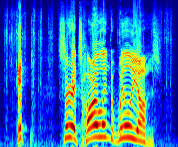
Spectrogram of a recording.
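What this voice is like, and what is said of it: Yelling, loud angry voice. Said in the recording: “Why are you yelling?”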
